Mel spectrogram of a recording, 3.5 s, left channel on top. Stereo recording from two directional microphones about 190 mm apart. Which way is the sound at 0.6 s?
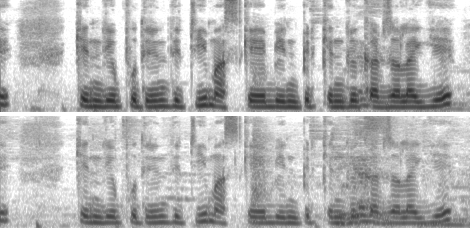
30° left (ahead or behind).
